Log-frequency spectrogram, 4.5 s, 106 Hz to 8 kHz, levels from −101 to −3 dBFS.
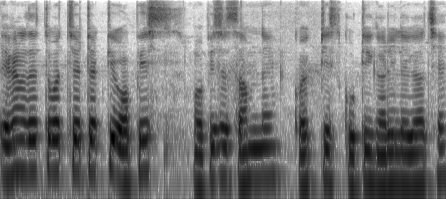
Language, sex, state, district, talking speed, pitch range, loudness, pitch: Bengali, male, West Bengal, Jalpaiguri, 175 wpm, 145-185 Hz, -16 LUFS, 160 Hz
